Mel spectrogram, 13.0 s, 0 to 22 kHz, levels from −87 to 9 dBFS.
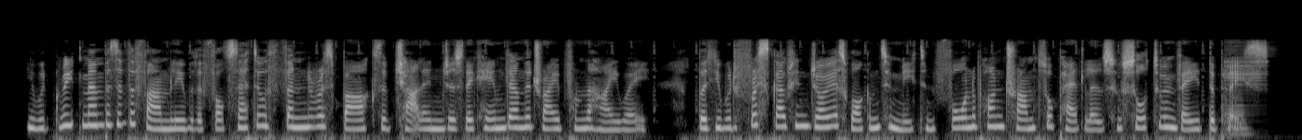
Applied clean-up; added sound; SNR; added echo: neural mask model DeepFilterNet 3.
